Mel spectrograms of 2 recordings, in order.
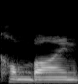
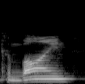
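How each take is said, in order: First: The stress is on the first syllable. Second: The stress is on the second syllable. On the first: It names a harvesting machine. "harvesting machine" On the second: It means to become one or unite. "to become one, unite"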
